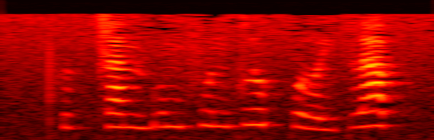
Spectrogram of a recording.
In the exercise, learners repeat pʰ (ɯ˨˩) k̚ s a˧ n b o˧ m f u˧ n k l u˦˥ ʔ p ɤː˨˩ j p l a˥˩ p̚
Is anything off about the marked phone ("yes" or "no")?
no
